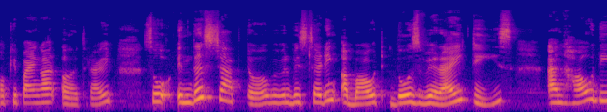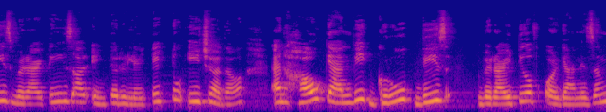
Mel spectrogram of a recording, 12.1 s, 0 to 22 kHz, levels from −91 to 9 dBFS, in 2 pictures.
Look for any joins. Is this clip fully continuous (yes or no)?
no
